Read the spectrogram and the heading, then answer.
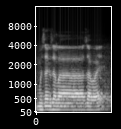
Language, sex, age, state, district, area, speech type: Bodo, male, 18-30, Assam, Chirang, urban, spontaneous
